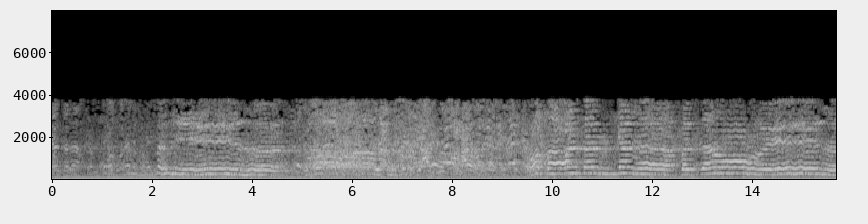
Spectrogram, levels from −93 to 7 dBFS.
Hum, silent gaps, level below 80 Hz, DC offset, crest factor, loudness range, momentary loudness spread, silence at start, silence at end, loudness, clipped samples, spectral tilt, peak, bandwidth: none; none; -32 dBFS; under 0.1%; 14 dB; 2 LU; 10 LU; 0 s; 0 s; -20 LUFS; under 0.1%; -10 dB/octave; -6 dBFS; 4 kHz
